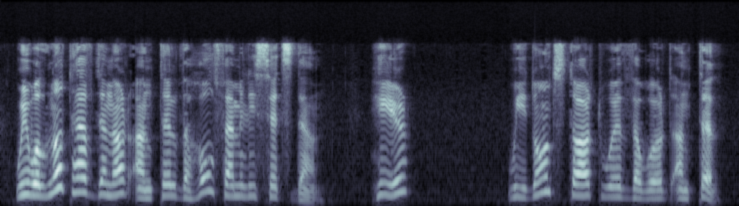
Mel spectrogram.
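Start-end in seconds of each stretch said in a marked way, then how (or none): none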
